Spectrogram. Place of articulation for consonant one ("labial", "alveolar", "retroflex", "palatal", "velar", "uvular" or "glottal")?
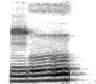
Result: velar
